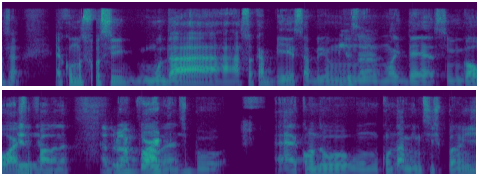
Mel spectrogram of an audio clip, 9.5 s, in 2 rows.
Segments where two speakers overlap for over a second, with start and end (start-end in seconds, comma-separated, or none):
none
